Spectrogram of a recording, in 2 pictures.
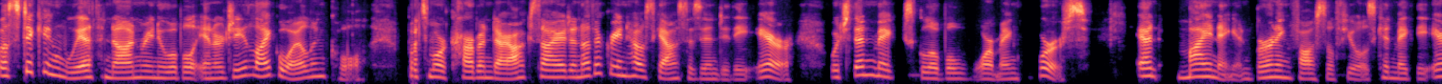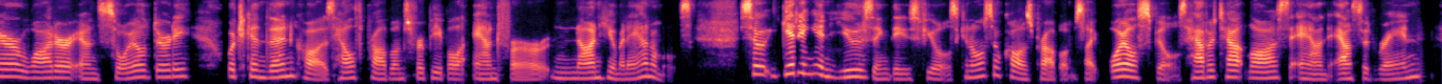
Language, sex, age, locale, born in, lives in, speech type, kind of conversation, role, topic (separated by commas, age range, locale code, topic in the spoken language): English, female, 65-69, en-US, United States, United States, read, expert-assistant, expert, What is the difference between renewable and nonrenewable energy sources?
